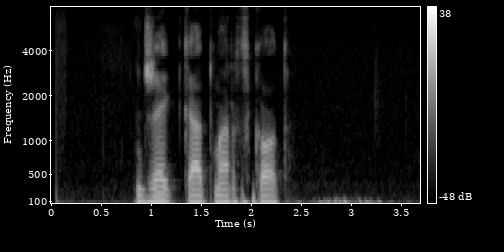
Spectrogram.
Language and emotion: Russian, neutral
